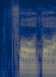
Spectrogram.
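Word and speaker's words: phở: 포도 아니고 퍼도 아니고 중간쯤 되는 발음이라고 해요. 성조가 있어서 이 정도로 읽는답니다.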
